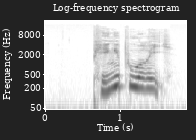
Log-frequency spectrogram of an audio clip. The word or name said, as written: pengepugeri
